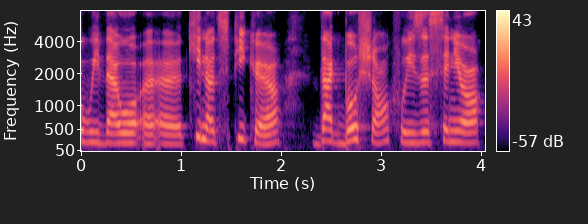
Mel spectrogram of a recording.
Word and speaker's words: Beauchamp: It was a long trip, and we will begin now with our keynote speaker, Zack Beauchamp, who is a senior, I pronounce it very French way, who is a senior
